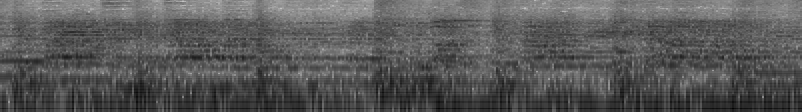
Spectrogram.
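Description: A church choir of many voices singing a worship song together, over a steady low accompaniment.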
